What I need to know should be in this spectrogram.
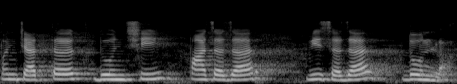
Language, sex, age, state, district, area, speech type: Goan Konkani, female, 45-60, Goa, Bardez, urban, spontaneous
